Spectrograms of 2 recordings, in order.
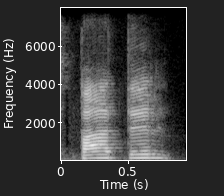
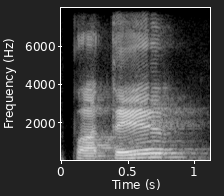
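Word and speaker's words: πατήρ: de la primer palabra no es pater porque mira dónde está el acento va a ser otra vez haciéndole más fuerza a la segunda sílaba patel ahora ya ha cambiado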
